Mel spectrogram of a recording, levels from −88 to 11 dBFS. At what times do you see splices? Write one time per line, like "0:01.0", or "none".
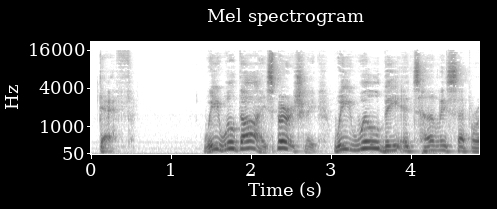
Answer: none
